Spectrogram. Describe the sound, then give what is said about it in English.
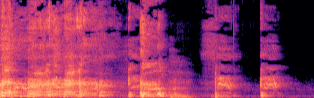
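A long, raspy coughing fit, then three or four sharp, separate coughs with short pauses between them, fading out at the end. “Cough more, you get higher, more higher.”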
